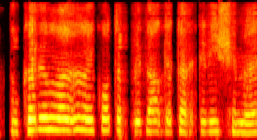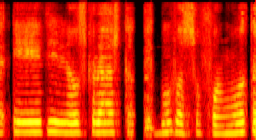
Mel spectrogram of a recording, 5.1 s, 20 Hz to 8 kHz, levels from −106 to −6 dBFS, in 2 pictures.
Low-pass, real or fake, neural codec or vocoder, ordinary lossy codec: 7.2 kHz; fake; codec, 24 kHz, 0.9 kbps, WavTokenizer, medium music audio release; AAC, 32 kbps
